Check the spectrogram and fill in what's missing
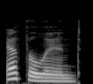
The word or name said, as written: ethelinde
